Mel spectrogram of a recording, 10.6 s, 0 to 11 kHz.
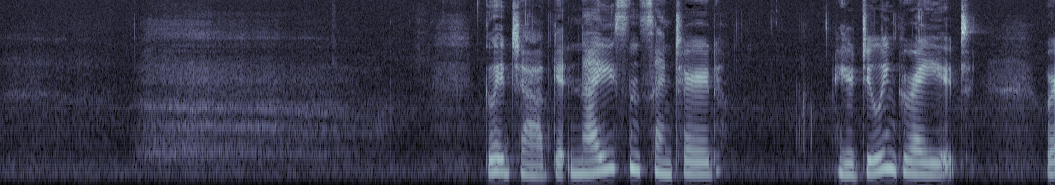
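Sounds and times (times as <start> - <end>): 
deep breath drawn in: 0.0 - 4.8, 9.9 - 10.4
speech: 4.8 - 7.3, 8.4 - 9.8.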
